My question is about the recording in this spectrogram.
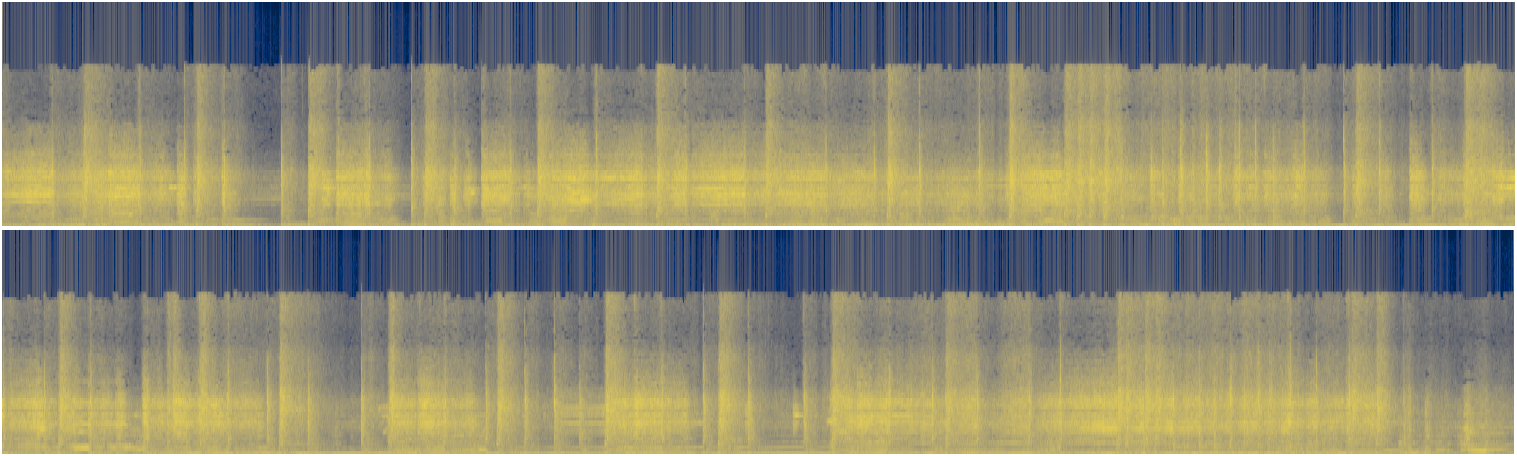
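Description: A band jamming loudly: a drum kit with bass drum and snare played along with electric guitars, over held low bass notes that drop out briefly twice.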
